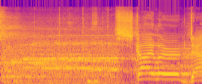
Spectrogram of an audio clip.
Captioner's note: audience cheering and applauding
